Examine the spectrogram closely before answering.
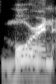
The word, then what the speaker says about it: Moran: It's Moran actually.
